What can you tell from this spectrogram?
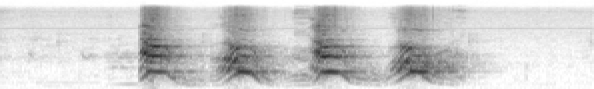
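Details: Japanese Chin barking at the window cleaner: four sharp, high yapping barks in quick, even succession, about three per second, with nothing else audible.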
